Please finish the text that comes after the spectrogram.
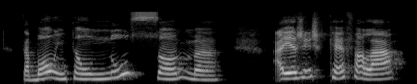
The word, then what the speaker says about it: sommes: Então vai ficar nous sommes, porque o S também é mudo.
